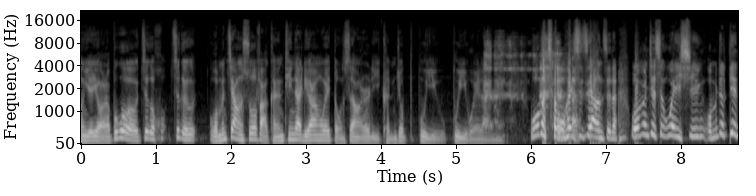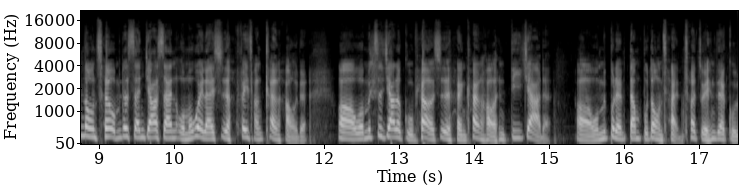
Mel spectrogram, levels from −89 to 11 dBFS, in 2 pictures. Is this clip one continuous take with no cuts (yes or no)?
yes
